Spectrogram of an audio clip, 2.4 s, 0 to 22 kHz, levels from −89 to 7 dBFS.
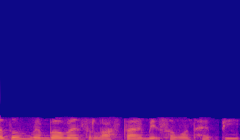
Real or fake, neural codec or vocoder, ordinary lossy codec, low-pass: real; none; MP3, 24 kbps; 3.6 kHz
